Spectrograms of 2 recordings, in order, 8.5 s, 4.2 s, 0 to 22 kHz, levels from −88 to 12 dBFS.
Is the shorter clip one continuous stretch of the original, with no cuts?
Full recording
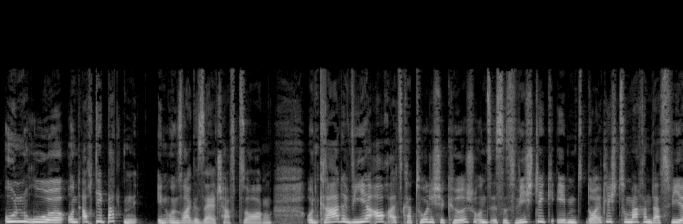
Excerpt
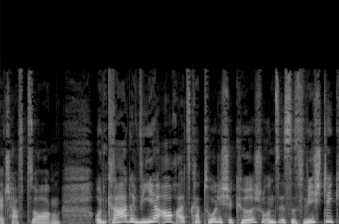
yes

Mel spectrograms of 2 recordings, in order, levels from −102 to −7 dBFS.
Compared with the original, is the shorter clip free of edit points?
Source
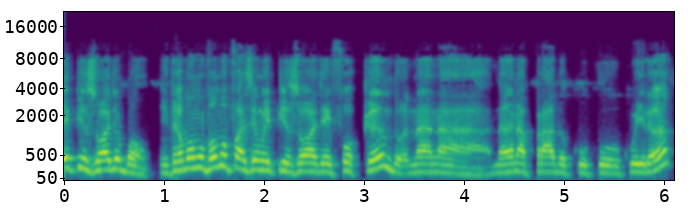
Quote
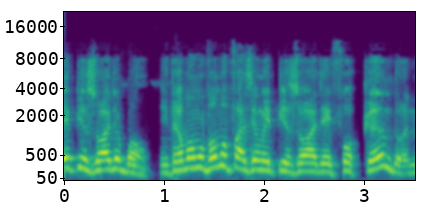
yes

